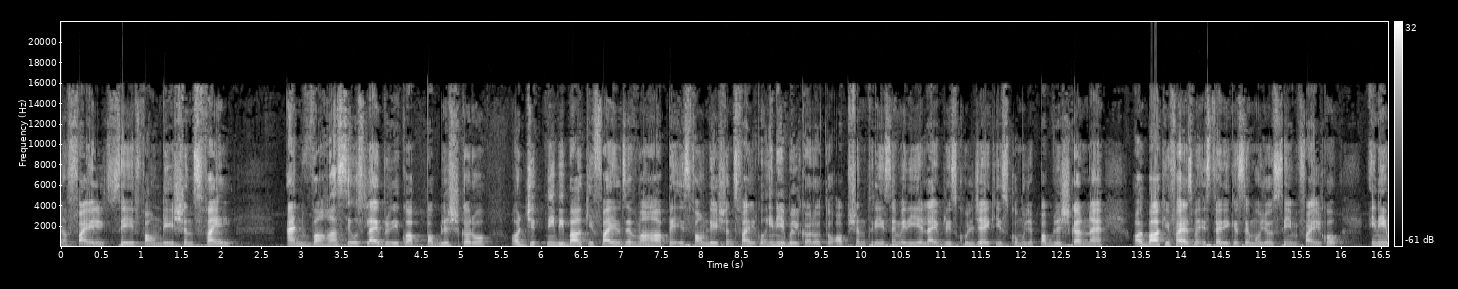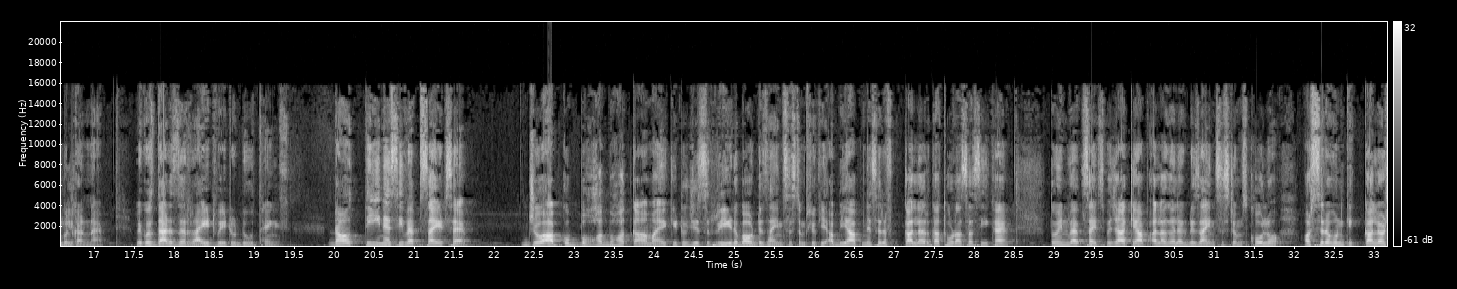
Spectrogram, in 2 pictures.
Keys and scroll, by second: 9.4 alt+3, 18.1 n.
